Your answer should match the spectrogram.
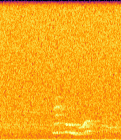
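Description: Near silence: room tone with a steady low electrical hum. About a second in, a faint, short pitched call rises and falls in steps and lasts about a second.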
